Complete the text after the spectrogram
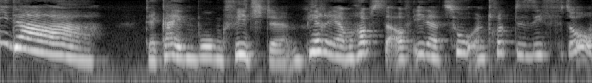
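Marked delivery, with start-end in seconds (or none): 0.1-1.0 a loud, high shout of the name; shouting with joy. A narrator's reading. Violinist shouts to her friend, loud and joyful. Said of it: "schrie die Geigerin".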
